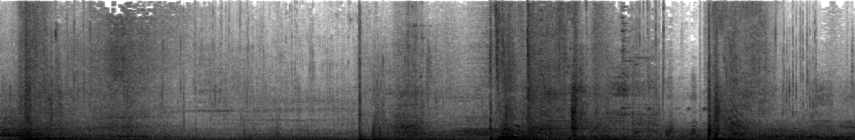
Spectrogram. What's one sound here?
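A heavy metal crate crashes and booms as it is hurled through the air.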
